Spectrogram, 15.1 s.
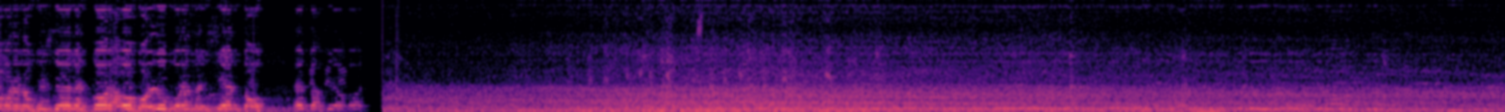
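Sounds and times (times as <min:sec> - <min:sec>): metro train rumbling past: 0:03.8 - 0:15.0
train motor hum: 0:03.9 - 0:15.0.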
